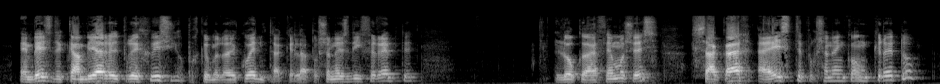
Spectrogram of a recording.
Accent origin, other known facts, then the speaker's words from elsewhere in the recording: Netherlands; moved away as an adult; now in Spain; Yo soy holandés, llevo 20 años en España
